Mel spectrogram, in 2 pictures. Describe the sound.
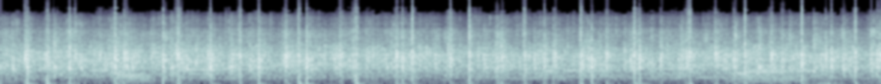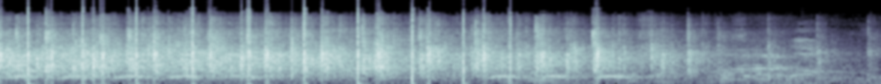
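Sustained audience applause, another round given for a speaker's message at a workshop, a dense crackle of many hands clapping at once, loud and steady for about ten seconds before tapering off, with faint voices mixed underneath.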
